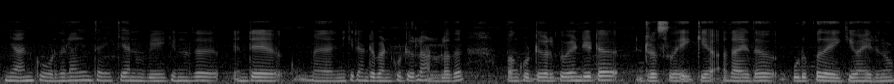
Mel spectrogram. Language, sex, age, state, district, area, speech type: Malayalam, female, 45-60, Kerala, Pathanamthitta, rural, spontaneous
